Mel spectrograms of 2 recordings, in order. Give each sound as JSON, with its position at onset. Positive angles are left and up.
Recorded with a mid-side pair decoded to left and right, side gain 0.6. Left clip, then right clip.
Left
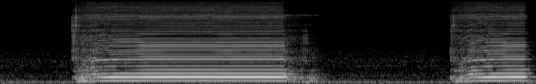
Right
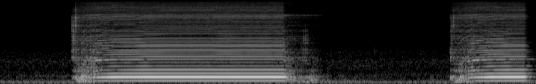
{"t": 0.7, "sound": "a phone buzzing", "azimuth_deg": -5, "distance_m": 0.6}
